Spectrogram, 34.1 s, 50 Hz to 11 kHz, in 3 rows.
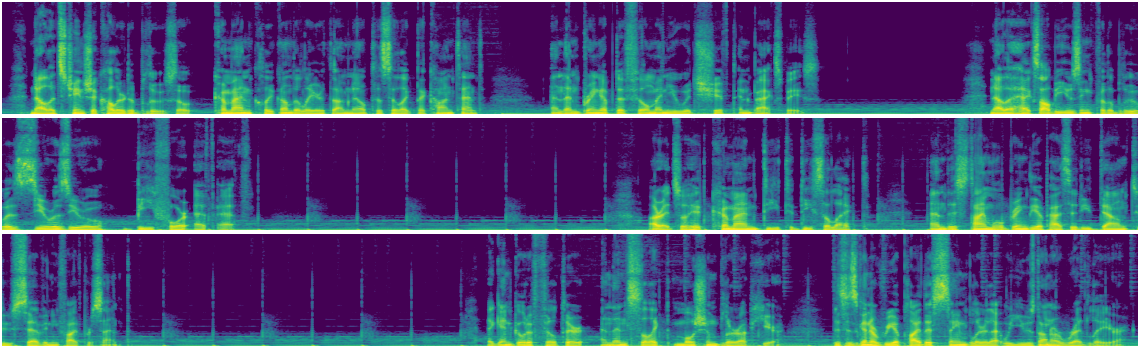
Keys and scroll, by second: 6.2 shift+super+BackSpace, 11.4 0, 12.4 b, 12.9 4, 13.7 f, 15.3 Return, 18.7 super+d, 23.3 7, 23.6 5.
